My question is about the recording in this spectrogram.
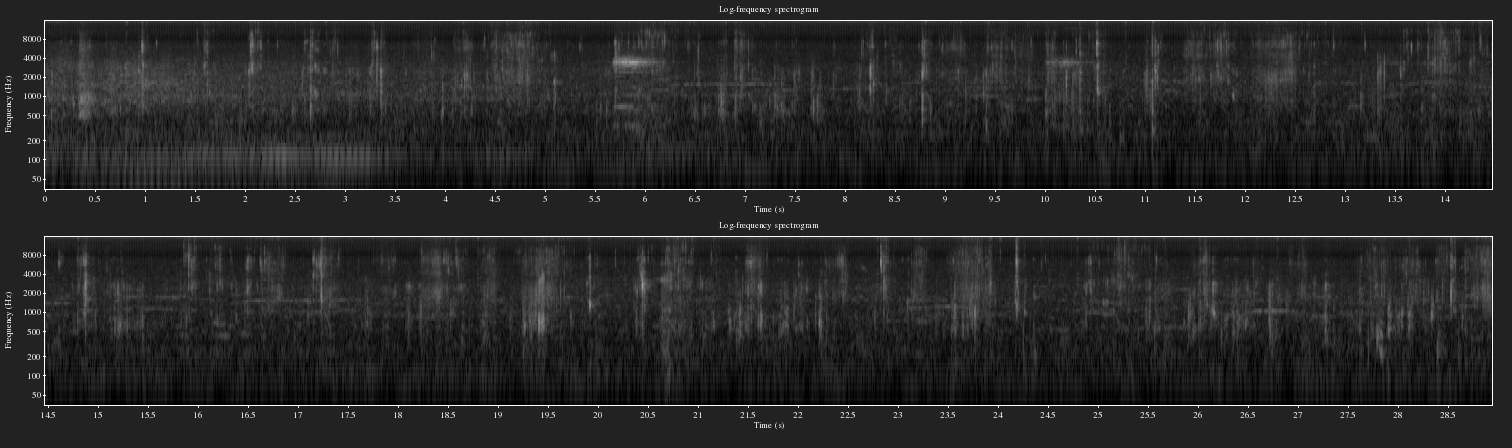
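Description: Close-up chewing and biting of a person eating rice, dal and onion saag by hand, with many small, irregular wet clicks of fingers mixing food on a steel plate. A low hum runs through the first three seconds.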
